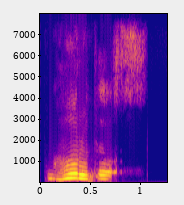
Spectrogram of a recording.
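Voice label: "ghordhos", Proto-Indo-European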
